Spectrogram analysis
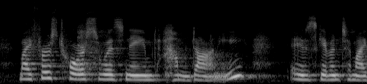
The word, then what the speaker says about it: Hamdani: My first horse was named Hamdani. It was given to my father by the Hamdani tribe. It conveniently rhymes with Mum Donnie, in case that's useful to you.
